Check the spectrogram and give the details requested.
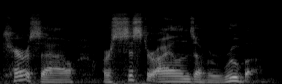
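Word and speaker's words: Curaçao: a great diving spot bonaire and if i pronounce it right curacao are sister islands of aruba so that that's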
